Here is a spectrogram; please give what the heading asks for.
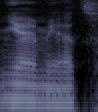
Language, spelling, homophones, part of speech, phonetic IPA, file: Polish, Niemiec, niemiec, noun, [ˈɲɛ̃mʲjɛt͡s], Pl-Niemiec.ogg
